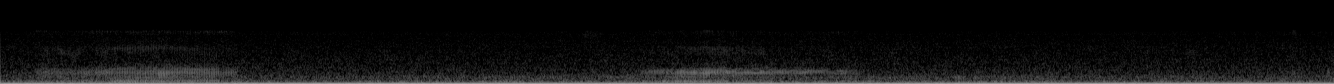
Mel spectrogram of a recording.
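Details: Two rough, rumbling snores several seconds apart over a steady, heavy low background hiss; snoring.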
